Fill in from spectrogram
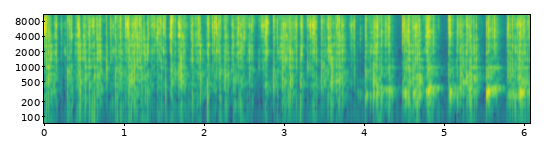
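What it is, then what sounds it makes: Plastic drink bottle, scratched and tapped. Long black nails scratch and tap the ridged base of a clear, hollow, mostly empty plastic sports drink bottle, then move to the upright bottle. The result is a dense, bright, crackly stream of rapid scratches and clicks with short, dry decays. In the later part, a faint hollow tone near 330 Hz rings through.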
